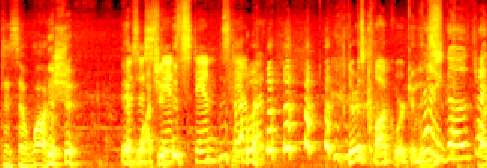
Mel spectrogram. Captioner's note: laughs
